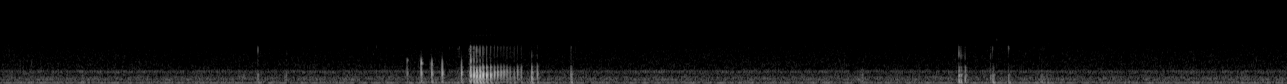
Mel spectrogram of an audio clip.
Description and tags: A bubbly gurgle. Writing descriptions for these is hard.
bubble, guts, human, stomach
